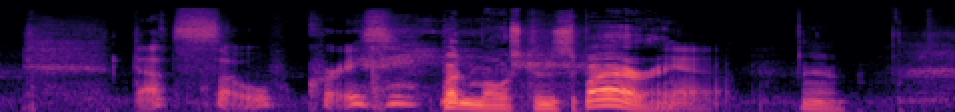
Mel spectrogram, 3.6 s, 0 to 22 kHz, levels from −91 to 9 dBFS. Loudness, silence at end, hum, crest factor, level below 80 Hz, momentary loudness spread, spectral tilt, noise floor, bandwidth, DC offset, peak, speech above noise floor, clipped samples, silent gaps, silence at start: -28 LUFS; 0.05 s; none; 20 dB; -64 dBFS; 19 LU; -5 dB/octave; -54 dBFS; 16.5 kHz; under 0.1%; -10 dBFS; 25 dB; under 0.1%; none; 0.1 s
